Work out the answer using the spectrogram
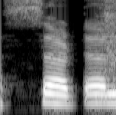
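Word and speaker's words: subtle: अब देखिए बी कब साइलेंट होता है। जैसे ऊपर भी बी साइलेंट था तो नीचे भी कुछ वर्ड मीनिंग में बी साइलेंट है, तो ये फिक्स है। आप इसको याद कर सकते हैं। जैसे डेट हो गया, डेटर हो गया, डाउट हो गया, सटल हो गया। तो यहाँ पर बी आपका साइलेंट है, ठीक है।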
